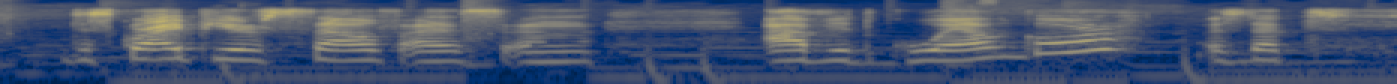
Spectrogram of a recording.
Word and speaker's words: Gaeilgeoir: How would you pronounce it differently? Yes, Gaelic-or, I would pronounce it as.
